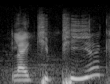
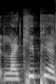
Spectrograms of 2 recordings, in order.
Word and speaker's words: Laikipia: om, nemlig jordkonflikter i øh, Kenya, i Kenyas Laikipia, Laikipia County. Er det rigtigt udtalt? Det er rigtigt.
